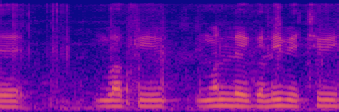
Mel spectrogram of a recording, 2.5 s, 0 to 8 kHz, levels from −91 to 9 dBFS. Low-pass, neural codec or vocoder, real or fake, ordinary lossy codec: 7.2 kHz; none; real; none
